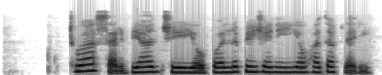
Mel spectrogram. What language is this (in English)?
Pashto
